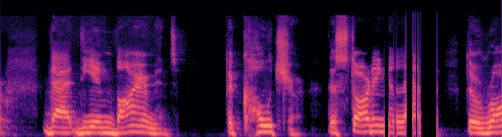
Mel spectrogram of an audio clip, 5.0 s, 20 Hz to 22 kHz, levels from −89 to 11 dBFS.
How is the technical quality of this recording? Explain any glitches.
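The recording has one clear fault: a digital broadcast dropout from 3.84 to 4.38 s, right after "environment the culture the". The receiver muted while frames failed to decode, leaving several short silent holes totalling 336 ms across that half second, the longest 168 ms. The programme audio sent during those gaps is simply gone.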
